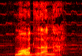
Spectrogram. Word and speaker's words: Модлана: Модлана. Ударение ставят местные жители на первом слоге.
